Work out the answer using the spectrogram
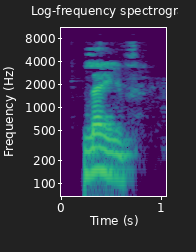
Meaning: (verb) 1. To bathe or wash (someone or something) 2. Of a river or other water body: to flow along or past (a place or thing); to wash
- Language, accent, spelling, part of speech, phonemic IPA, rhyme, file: English, Southern England, lave, verb / noun / adjective, /leɪv/, -eɪv, LL-Q1860 (eng)-lave.wav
